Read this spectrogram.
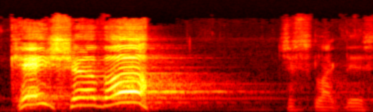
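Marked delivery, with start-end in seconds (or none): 0.1-1.4 a sudden booming call of the name, slow and high; loud call. Retold or imitated. Voice booming from behind calls the name. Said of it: "a very loud voice back here".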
